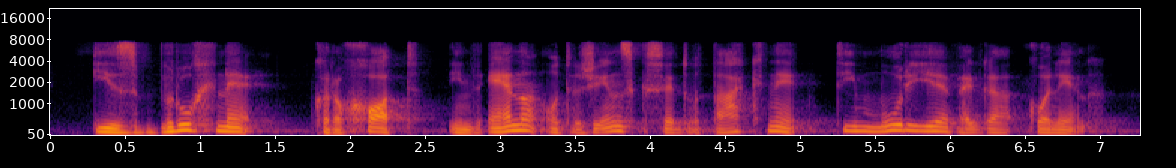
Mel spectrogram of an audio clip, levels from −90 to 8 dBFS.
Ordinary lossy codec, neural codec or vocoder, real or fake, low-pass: none; codec, 16 kHz, 0.8 kbps, ZipCodec; fake; 7.2 kHz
